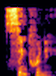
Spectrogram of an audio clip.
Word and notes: synchrony: British English

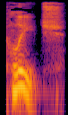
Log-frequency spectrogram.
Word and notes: pleach: British English

